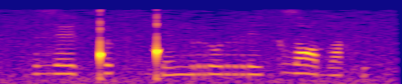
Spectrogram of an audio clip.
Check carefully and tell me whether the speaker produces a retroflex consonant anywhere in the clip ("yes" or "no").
no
